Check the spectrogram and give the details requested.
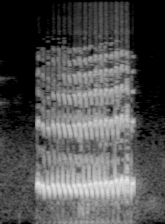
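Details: Tawny owl male at and inside a nest box, with a female nearby: a loud, quivering trill of quick, even pulses, about twenty in a second and a half, steady in pitch, with no other sounds.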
